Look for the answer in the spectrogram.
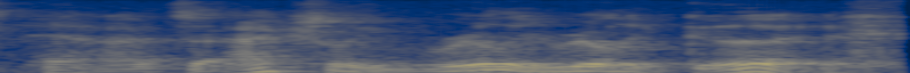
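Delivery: genuinely surprised, caught off guard tone. Tasting bourbons and giving a verdict on this one, sounding surprised. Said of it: "You sound so surprised".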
